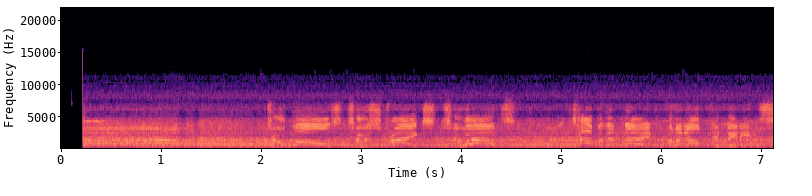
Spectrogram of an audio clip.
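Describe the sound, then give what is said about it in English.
A baseball stadium crowd roars loudly and steadily, a dense wash of cheering voices with occasional rising shouts poking through, sustained without a break for about seven seconds, as Tug McGraw pitches to Willie Wilson to close out the game. “But you can just hear the roar of the crowd.”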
